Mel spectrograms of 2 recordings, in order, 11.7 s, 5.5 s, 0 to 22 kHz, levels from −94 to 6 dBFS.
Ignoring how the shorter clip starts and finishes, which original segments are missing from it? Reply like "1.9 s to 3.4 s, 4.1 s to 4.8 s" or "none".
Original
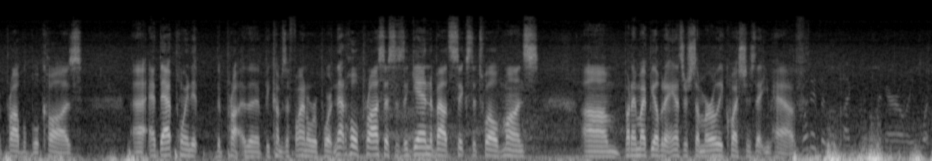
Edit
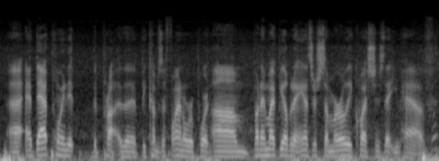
4.2 s to 7.2 s

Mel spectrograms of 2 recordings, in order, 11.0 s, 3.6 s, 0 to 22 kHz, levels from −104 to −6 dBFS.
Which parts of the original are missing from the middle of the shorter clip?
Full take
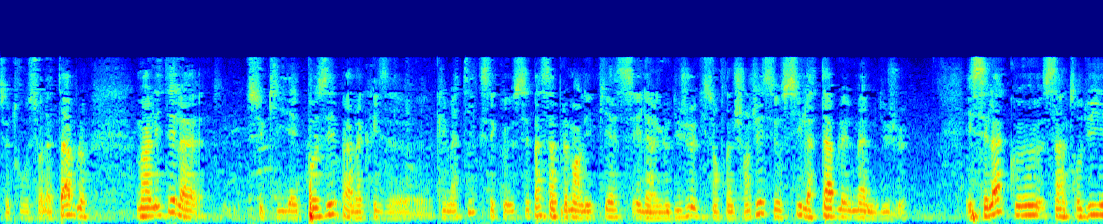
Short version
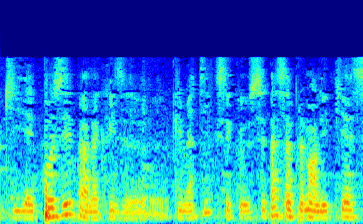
none

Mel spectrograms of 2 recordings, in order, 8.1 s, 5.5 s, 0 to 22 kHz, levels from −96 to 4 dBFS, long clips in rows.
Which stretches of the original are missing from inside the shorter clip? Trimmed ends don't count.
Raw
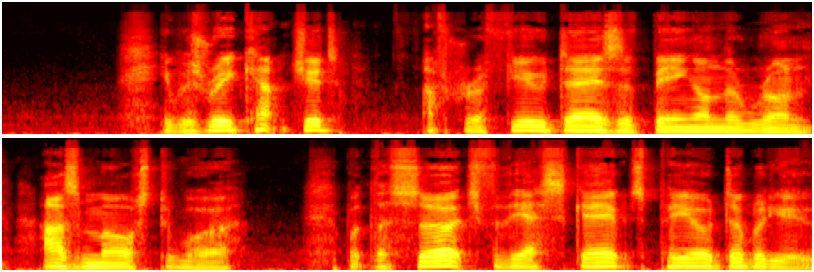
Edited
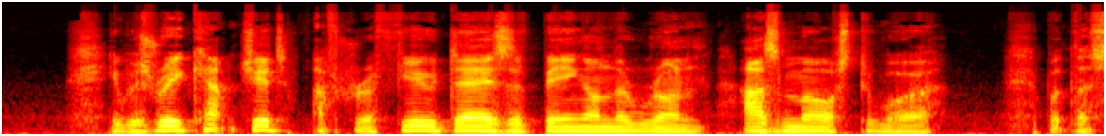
1.7 s to 2.0 s

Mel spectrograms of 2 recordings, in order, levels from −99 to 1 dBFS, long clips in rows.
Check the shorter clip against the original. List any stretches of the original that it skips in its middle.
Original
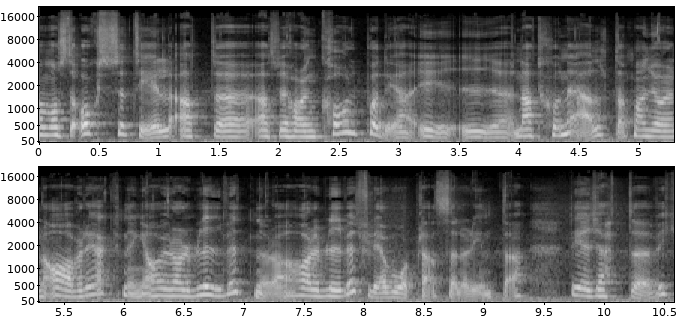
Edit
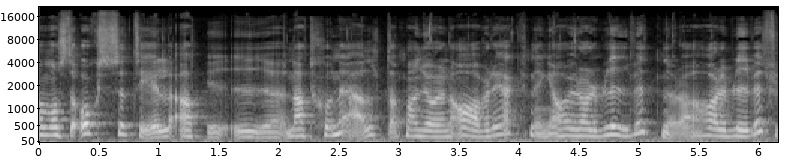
1.4 s to 3.3 s

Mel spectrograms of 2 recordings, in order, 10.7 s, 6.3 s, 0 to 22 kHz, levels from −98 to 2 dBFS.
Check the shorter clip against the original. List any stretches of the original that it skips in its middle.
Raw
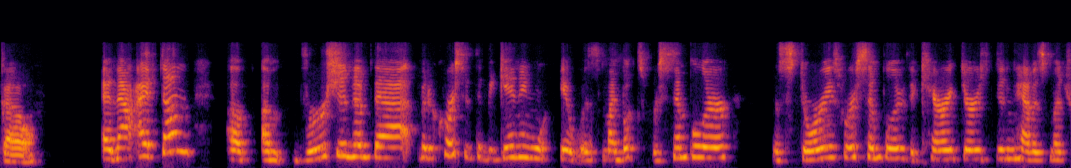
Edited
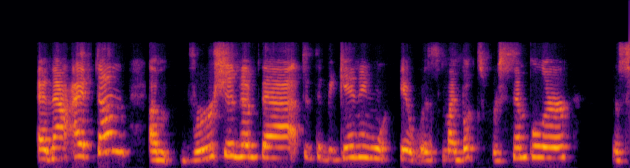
2.1 s to 2.6 s, 4.2 s to 4.6 s

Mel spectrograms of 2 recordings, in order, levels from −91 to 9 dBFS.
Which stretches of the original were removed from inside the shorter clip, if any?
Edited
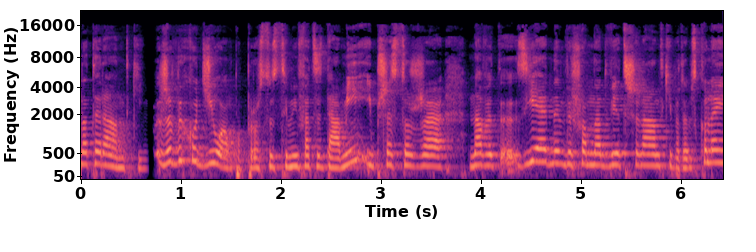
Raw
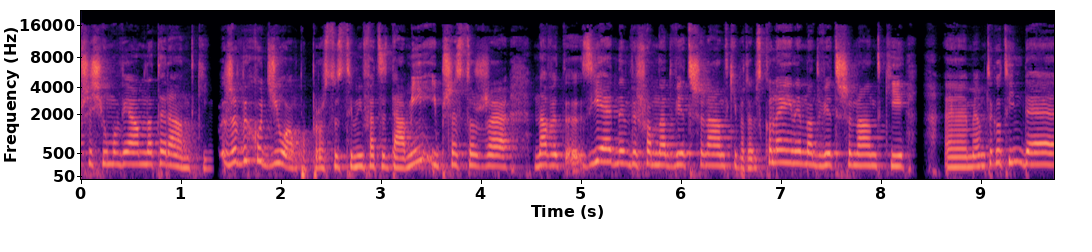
none

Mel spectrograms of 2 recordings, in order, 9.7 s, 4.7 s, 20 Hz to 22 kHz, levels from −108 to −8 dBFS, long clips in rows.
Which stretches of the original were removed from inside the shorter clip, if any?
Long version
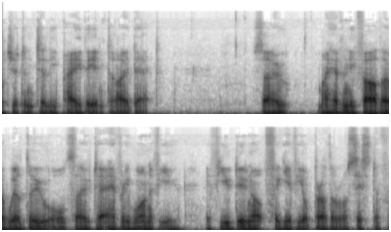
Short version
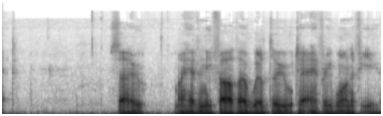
5.4 s to 5.9 s

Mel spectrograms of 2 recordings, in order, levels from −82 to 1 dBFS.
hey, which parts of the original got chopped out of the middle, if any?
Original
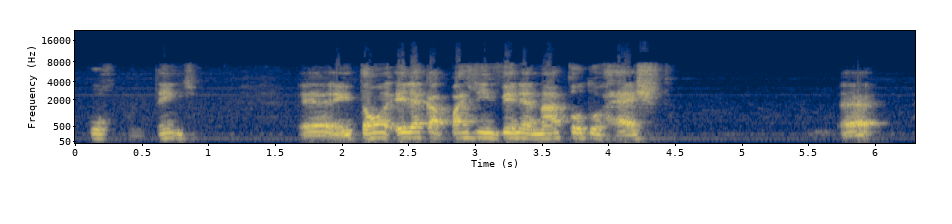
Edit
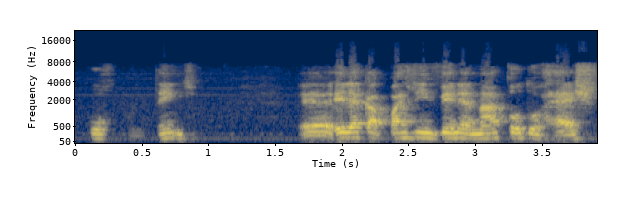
1.9 s to 2.4 s

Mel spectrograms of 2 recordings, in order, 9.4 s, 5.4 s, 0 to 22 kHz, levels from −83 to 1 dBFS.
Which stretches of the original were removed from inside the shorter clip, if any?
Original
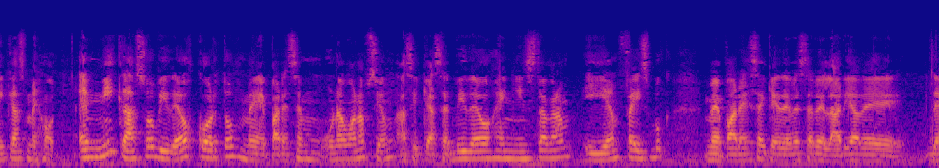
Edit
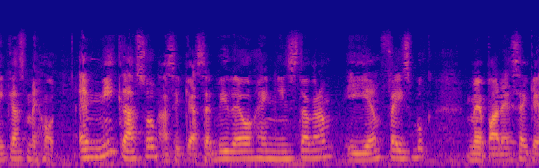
1.6 s to 3.9 s

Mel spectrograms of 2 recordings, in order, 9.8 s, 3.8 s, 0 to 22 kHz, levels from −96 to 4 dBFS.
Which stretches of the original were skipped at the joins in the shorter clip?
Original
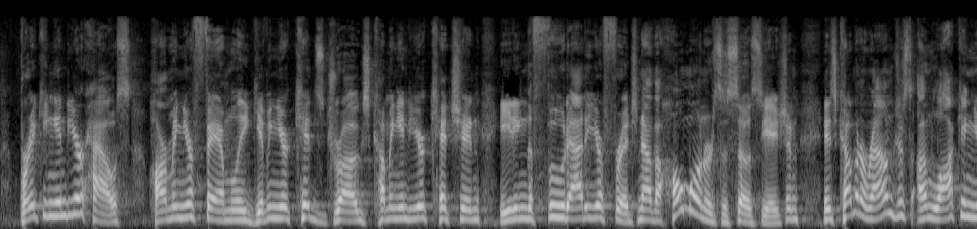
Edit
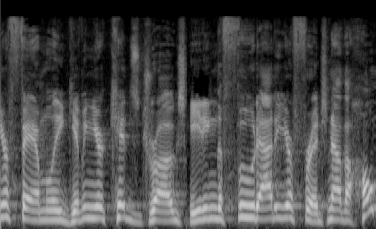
3.7 s to 5.0 s

